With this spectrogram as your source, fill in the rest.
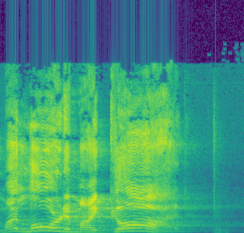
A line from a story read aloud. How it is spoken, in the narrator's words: Thomas simply exclaims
